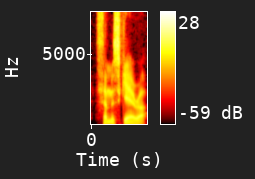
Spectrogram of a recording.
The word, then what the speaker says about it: Themyscira: det är svårt att uttala, Themyscira. Inte them, många tror att det är, jaha, så det, det är mis, mascara. mascara. – Det har ingenting med mascara att göra.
